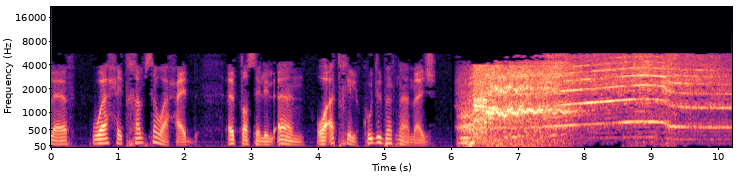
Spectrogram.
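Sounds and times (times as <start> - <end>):
speech: 0.0 - 6.8
racing car engine roar in a mobile racing video game: 6.1 - 10.2
racing car tire screeches in a mobile racing video game: 6.1 - 10.2.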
